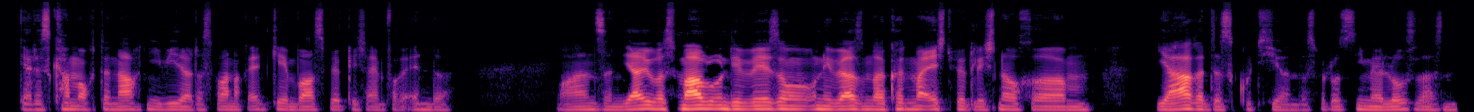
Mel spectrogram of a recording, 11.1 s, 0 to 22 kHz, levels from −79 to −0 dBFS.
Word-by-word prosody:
Ja, 100 - -7
das 100 0 -3
kam 115 -1 -3
auch 110 - -4
danach 105 -1 -3
nie 105 -3 -9
wieder. 105 -2 -4
Das 100 +1 -13
war 110 - -2
nach 100 -1 -9
„Endgame“ 110 0 -7
war's 100 0 -2
wirklich 105 -2 -11
einfach 100 -1 -11
Ende. 100 -2 -11 0.8
Wahnsinn. 105 0 -6
Ja, 120 +2 +6
über 130 -2 +2
das 120 +1 -2
Marvel-Universu 125 -1 +6
Universum, 115 -1 +1
da 105 - +1
können 115 0 -4
wir 115 - +2
echt 115 +1 -2
wirklich 105 -3 -6
noch, 105 -2 -5
ähm, 100 -1 -3 0.5
Jahre 115 +2 +5
diskutieren. 100 -2 -9
Das 90 +1 -15
wird 110 - -15
uns 100 -1 -8
nie 115 - -6
mehr 100 -1 -3
loslassen. 105 -2 -7
105 Hz, 195 wpm, -26 LUFS, 100-115 Hz, 0.8 s, Ja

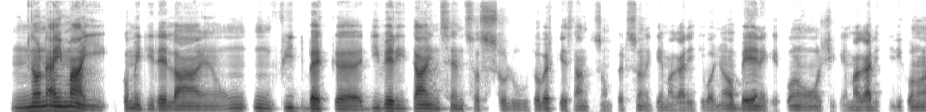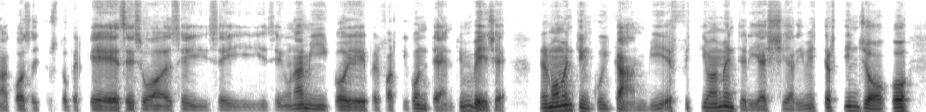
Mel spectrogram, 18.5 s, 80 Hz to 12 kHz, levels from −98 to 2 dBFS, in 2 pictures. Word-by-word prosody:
non 125 +5 +4
hai 130 -3 +8
mai, 100 -10 +5
come 105 -1 -5
dire, 95 -1 -3
la 90 -1 -2
e 85 0 -11
un 95 +4 -11
un 105 -3 -7
feedback 95 -4 0
di 95 +5 -10
verità 105 -1 +2
in 100 -2 -4
senso 95 -1 -12
assoluto, 85 -1 -12
perché 95 -1 -7
tanto 85 0 -15
son - - -21
persone - - -17
che 80 - -19
magari 75 -1 -14
ti - - -29
vogliono 100 +2 -10
bene, 90 -3 -2
che - - -25
conosci, 85 -3 -12
che 75 - -28
magari 80 +2 -6
ti - - -34
dicono 80 -1 -13
una 80 0 -8
cosa, - - -5
e - - -19
giusto - - -15
perché 80 -3 0
sei 95 - -3
suo 90 0 -2
a 90 -1 -3
sei 90 -3 -9
sei 80 -2 -13
sei 85 - -14
un 90 - -9
amico 95 -3 +1
e 80 -1 +2
per - - -12
farti 95 - -11
contento. 85 -6 -4
Invece, - - +2 0.3
nel 110 - +1
momento 135 +3 +6
in 100 -4 0
cui 95 -1 -7
cambi, 85 +4 -1
effettivamente 115 -4 0
riesci 85 +2 -5
a 90 - -5
rimetterti 105 +8 -4
in 130 - +1
gioco 110 +2 +5
90 Hz, 190 wpm, -25 LUFS, 85-105 Hz, 0.3 s, hai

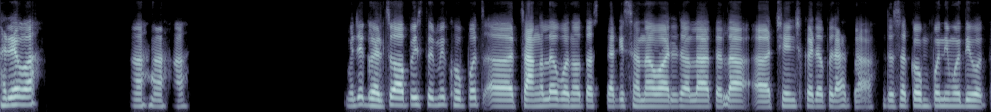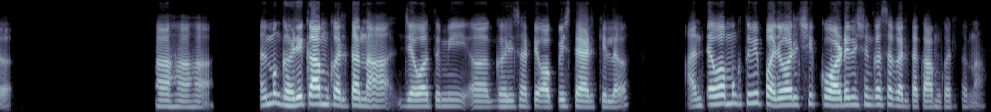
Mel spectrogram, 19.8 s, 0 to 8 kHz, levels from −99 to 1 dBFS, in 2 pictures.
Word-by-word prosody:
अरे 195 +2 +5
वाह! 205 - +4 1.0
हां, - - -1
हां, - - -2
हां. - - -6 1.6
म्हणजे 185 +4 -2
घरचं 180 0 +1
ऑफिस 195 +1 +3
तुम्ही 200 +1 -4
खूपच 195 +1 -5
अ, 165 -1 +2
चांगलं 170 +2 +4
बनवत 170 -1 -2
असता 160 0 -3
की 170 - -4
सणावाराला 160 -1 0
त्याला 160 -1 +2
त्याला 160 0 +2
अ, 150 0 +1
चेंज 170 -1 -4
करत 165 -1 -2
राहता, 165 +2 -4 0.2
जसं 160 +2 -4
कंपनीमध्ये 170 -1 -2
होतं. 160 -1 -4 1.5
हां, 165 -1 0
हां, 150 -1 -4
हां 150 - -6 0.5
आणि 195 +3 -3
मग 255 - 0
घरी 195 +3 +6
काम 220 -1 +10
करताना 185 -1 +3 0.3
जेव्हा 170 0 +3
तुम्ही 170 -1 -9
अ, 150 0 -4
घरीसाठी 160 +2 -6
ऑफिस 165 +3 -2
तयार 155 -2 +5
केलं 150 -1 -6 0.6
आणि 165 +3 -4
तेव्हा 220 +2 +6
मग 235 -1 -5
तुम्ही 250 +1 -1
परिवारशी 205 +2 +3
कोऑर्डिनेशन 200 +2 +3
कसं 210 0 -2
करता 165 -3 -2
काम 150 0 -3
करताना? 155 0 -15
170 Hz, 150 wpm, -25 LUFS, 160-195 Hz, 1.6 s, काम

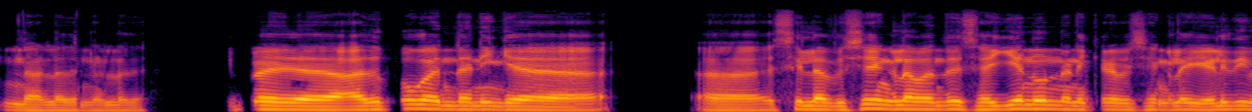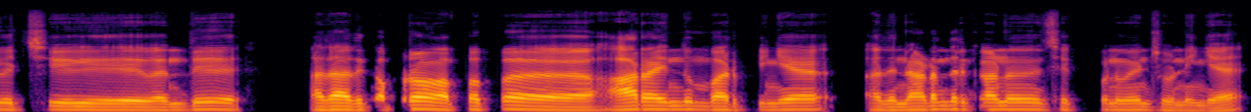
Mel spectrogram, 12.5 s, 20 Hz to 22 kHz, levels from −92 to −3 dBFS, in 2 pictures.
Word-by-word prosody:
நல்லது 95 -1 -3
நல்லது. 95 0 -8 0.5
இப்ப, 130 +3 -13 0.5
அது 120 +2 +3
போக 155 0 +1
இந்த 130 0 -1
நீங்க 120 -1 0 1.1
அ 105 +2 -3
சில 130 -2 +1
விஷயங்கள 140 +1 +2
வந்து 130 +2 0
செய்யணும்னு 145 +2 +2
நெனைக்கிற 125 -1 -3
விஷயங்கள 120 +2 -4
எழுதி 130 +2 -1
வச்சு, 120 +2 -8 0.5
வந்து 110 +4 -3 0.6
அத 115 - +1
அதுக்கப்புறம் 120 +4 +1
அப்பப்போ 125 +4 -1 0.6
ஆராய்ந்தும் 130 -1 +1
பார்ப்பீங்க, 115 +1 -2 0.4
அது 110 - -2
நடந்துருக்கான்னு 125 0 0 0.2
செக் 115 -1 -12
பண்ணுவேன்னு 115 -1 -4
சொன்னீங்க. 90 -1 -4
120 Hz, 130 wpm, -22 LUFS, 115-130 Hz, 1.1 s, அது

